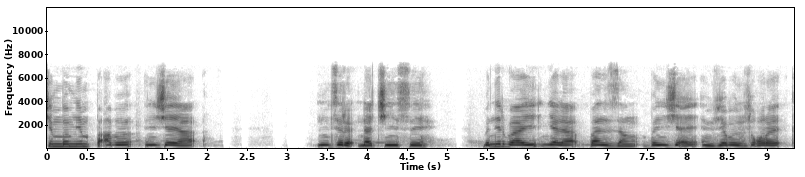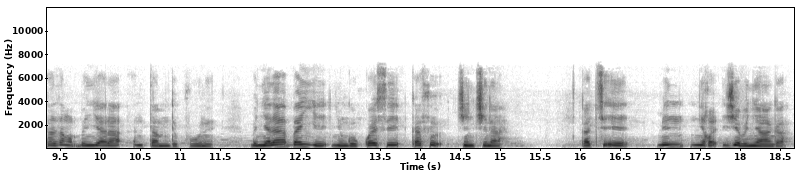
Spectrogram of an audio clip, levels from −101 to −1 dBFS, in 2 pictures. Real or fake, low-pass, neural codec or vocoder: real; 7.2 kHz; none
